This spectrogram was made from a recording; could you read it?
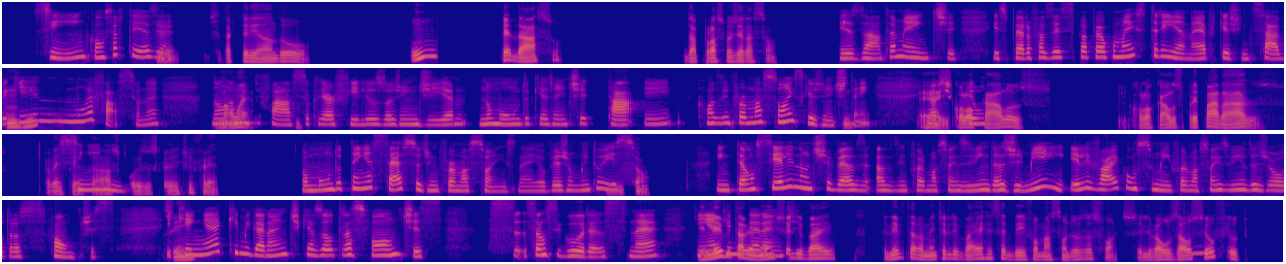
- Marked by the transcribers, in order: tapping; other background noise
- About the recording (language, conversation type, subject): Portuguese, podcast, Como você equilibra o trabalho e o tempo com os filhos?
